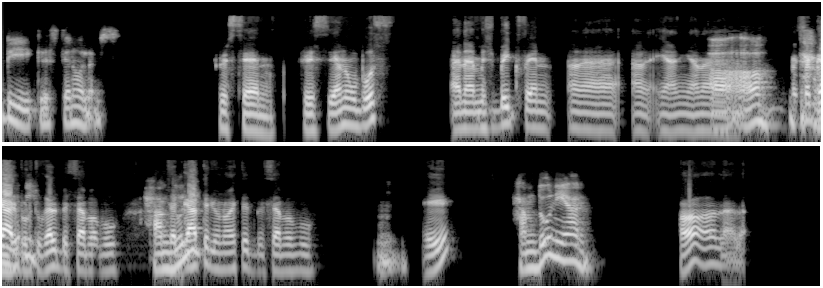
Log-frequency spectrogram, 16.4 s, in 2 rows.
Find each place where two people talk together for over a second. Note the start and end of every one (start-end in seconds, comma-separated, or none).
7.1-8.6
